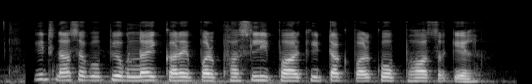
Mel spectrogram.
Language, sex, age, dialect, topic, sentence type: Maithili, male, 18-24, Southern/Standard, agriculture, statement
